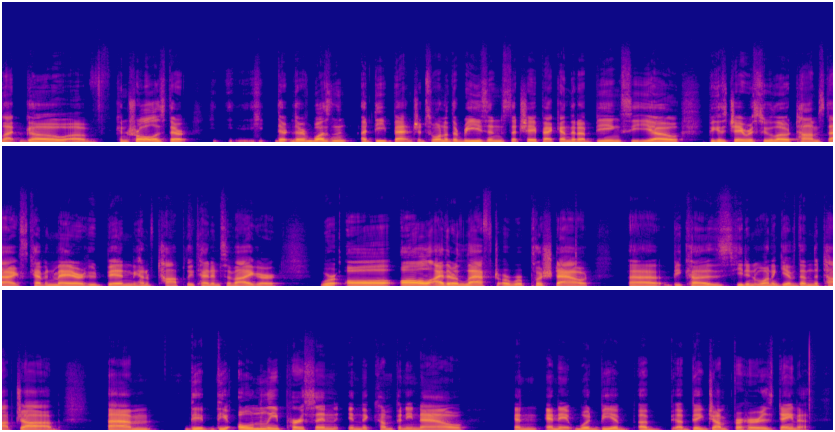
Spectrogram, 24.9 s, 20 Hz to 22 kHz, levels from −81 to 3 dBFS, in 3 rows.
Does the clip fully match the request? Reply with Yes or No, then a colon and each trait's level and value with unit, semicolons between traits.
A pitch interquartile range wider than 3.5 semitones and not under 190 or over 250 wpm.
No: average, 2.8 semitones; average, 200 wpm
